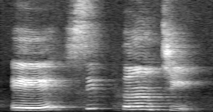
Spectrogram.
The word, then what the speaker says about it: excitante: E-X-C-I-T-A-N-T-E. Mas pronunciamos excitante.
